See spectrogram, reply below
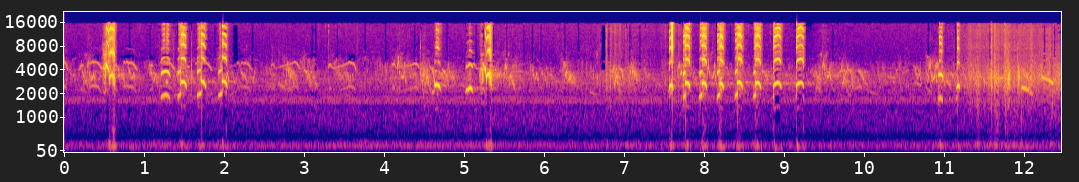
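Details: Osprey calling at the nest at Dunrovin Ranch, 17 May 2021, mid-morning, as a fish is brought in. Thin, high whistled chirps come in bursts of three to eight, with pauses between, over a constant low electrical hum.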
